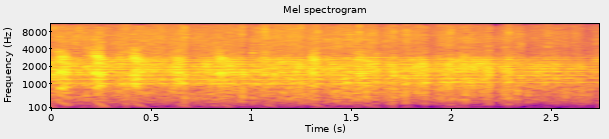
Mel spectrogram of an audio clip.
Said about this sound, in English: Hey, how about a round? Where's the round of applause when we need it?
